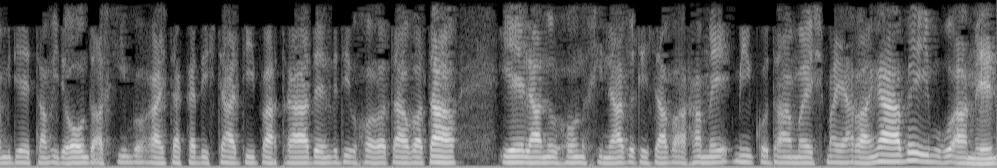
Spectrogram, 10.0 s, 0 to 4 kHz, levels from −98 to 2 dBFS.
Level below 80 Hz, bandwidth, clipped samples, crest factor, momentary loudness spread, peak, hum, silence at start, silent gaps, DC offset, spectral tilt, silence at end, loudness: -52 dBFS; 4 kHz; under 0.1%; 18 dB; 9 LU; -2 dBFS; none; 0 s; none; 2%; -11.5 dB/octave; 0 s; -21 LUFS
